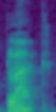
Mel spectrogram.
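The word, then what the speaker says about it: 6LACK: You know, that's what that style lies, that's 6 lakh, pronounced Black.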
